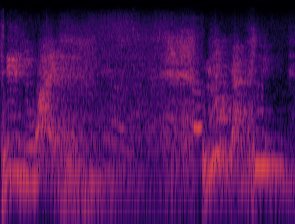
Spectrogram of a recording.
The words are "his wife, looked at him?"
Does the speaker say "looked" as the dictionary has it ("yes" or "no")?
no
